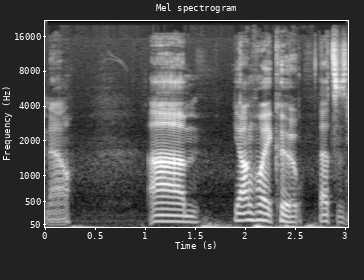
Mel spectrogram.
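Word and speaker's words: Younghoe Koo: tight end we got tj hawkinson kicker whoa yong ho let me try that again wait how do you pronounce it i'm like what's that like what's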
